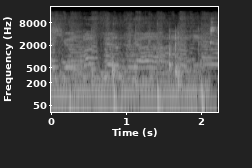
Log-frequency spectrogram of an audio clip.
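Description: Background music with a bass line and a beat.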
